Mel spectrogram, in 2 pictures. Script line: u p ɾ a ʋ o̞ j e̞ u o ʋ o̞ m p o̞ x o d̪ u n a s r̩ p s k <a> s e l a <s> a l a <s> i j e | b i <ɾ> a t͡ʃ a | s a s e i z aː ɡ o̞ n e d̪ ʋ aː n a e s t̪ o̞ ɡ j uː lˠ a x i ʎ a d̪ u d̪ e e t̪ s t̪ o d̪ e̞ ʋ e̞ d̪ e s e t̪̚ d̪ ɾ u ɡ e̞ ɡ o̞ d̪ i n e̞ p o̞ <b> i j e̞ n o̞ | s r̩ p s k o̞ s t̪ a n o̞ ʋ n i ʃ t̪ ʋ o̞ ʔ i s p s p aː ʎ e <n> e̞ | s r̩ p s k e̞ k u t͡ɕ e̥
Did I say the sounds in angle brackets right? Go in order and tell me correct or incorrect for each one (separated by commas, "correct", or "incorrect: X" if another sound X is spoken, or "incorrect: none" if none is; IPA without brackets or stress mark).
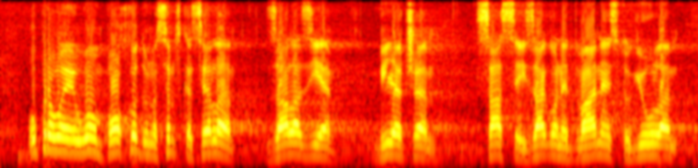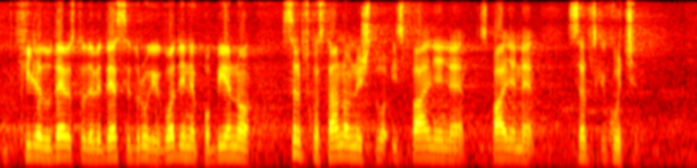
correct, incorrect: z, incorrect: z, incorrect: ʎ, correct, correct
